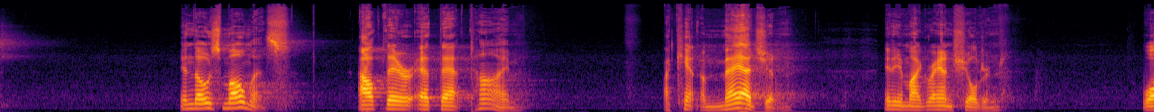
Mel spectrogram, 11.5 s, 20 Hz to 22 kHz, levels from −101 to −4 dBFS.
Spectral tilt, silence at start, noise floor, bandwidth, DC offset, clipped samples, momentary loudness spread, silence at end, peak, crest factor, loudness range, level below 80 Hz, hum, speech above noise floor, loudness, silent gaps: -2.5 dB/octave; 1.8 s; -73 dBFS; 19 kHz; under 0.1%; under 0.1%; 19 LU; 0 s; -6 dBFS; 20 dB; 7 LU; -72 dBFS; none; 51 dB; -22 LUFS; none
